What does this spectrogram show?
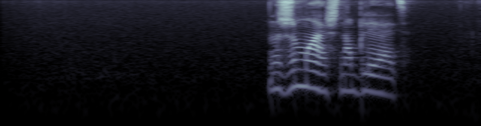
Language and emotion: Russian, angry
